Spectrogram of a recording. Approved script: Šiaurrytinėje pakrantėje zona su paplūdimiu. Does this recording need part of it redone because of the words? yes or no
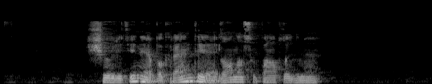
no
